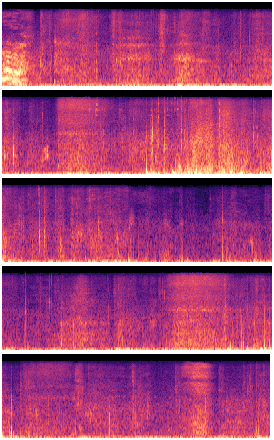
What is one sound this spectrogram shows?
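Footsteps crunch through grass outdoors at night.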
